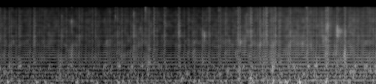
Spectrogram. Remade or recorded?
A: remade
